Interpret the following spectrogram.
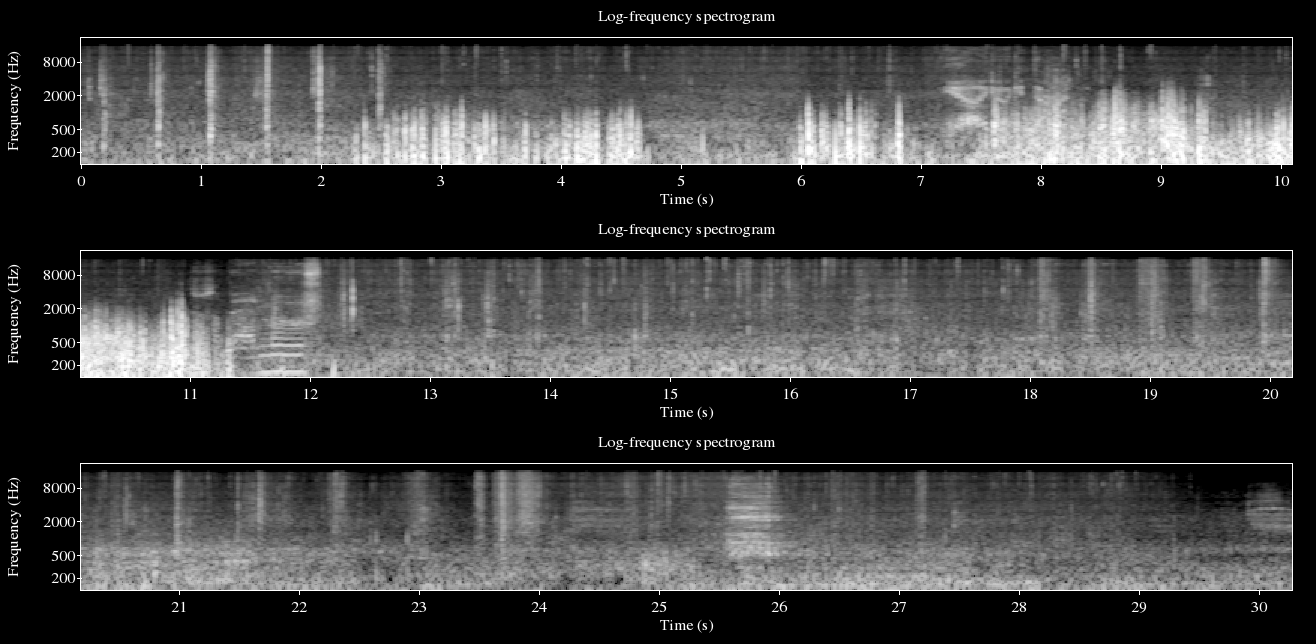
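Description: Storm wind gusting hard across a phone microphone in two loud spells over the first eleven seconds, then dropping suddenly to a steadier hiss of rain with scattered clicks.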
